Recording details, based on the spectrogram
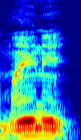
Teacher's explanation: तो यहाँ पर मैंने लिखते समय जब आप इसका उच्चारण कर रहे हैं मैंने, तो ध्वनि जो है नाक और मुंह दोनों से निकल रही है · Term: अनुस्वार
